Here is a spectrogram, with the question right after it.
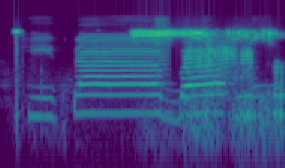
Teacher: dirasakan hu benar-benar dari tenggorokan bagian bawah. Jadi bukan sekedar bunyi bahu, tapi bahu ya.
